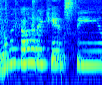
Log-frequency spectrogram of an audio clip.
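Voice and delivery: high-pitched mock complaint; put-on high voice for "I can't see"; imitating roommates. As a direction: mimic roommates whining in a high voice. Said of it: "my roommates talk about all the time, being like".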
